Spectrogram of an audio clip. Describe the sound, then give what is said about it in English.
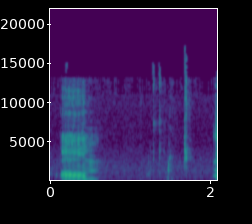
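Computer mouse clicks as a file is opened. After a brief voiced sound, a few faint, sharp clicks follow, two of them close together, with quiet gaps between. “And I'm gonna click on my file I have on vaccinations”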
